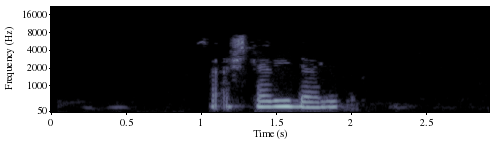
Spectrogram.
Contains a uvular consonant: no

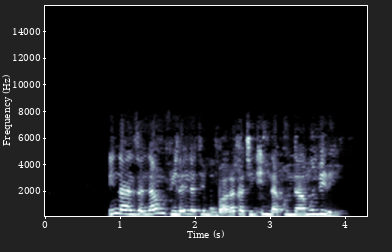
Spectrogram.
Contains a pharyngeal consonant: no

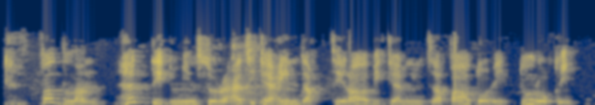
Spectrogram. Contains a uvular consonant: yes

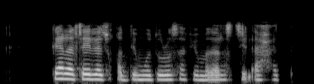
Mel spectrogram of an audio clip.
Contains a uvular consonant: yes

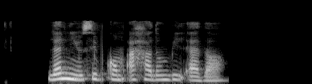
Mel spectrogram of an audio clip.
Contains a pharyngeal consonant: yes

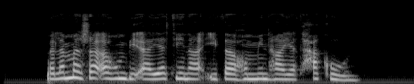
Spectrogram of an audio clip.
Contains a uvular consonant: no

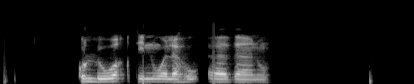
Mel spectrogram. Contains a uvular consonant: yes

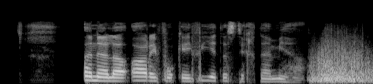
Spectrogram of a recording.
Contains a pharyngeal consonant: yes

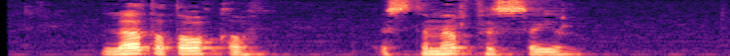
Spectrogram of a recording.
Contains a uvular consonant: yes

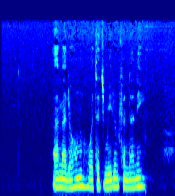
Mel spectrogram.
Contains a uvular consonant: no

